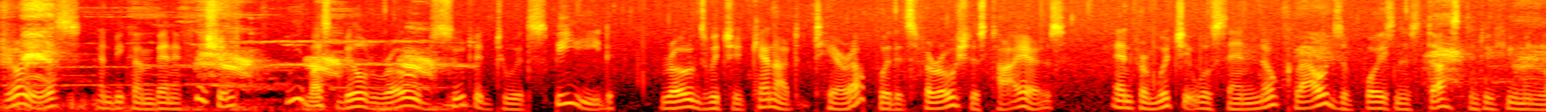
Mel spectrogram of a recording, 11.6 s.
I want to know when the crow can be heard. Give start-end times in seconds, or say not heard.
0.0-4.0, 9.3-11.5.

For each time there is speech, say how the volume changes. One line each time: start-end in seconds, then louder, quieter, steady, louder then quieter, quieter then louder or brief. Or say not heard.
0.0-11.5 steady.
